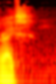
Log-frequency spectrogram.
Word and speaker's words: Reis: I got Cowl by Kyle Higgins, Alex Siegel, and Rod, is it Heiss? Just like the DC dude? Because it's spelled the same way, R-E-I-S. So I think in this case it's Rod Rice.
